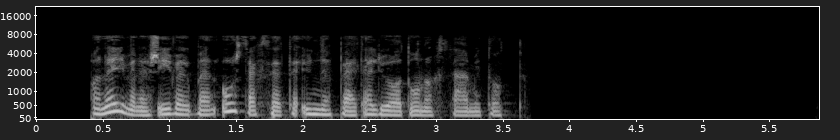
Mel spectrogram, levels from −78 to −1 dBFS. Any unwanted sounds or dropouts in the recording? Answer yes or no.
no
